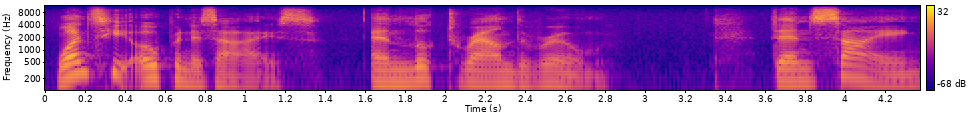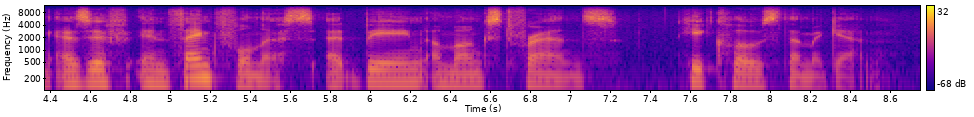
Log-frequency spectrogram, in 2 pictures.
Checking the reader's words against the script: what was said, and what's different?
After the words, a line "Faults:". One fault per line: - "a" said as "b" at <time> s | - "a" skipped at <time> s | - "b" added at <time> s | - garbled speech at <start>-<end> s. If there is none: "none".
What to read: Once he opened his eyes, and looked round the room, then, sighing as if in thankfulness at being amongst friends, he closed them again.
Once he opened his eyes, and looked round the room, then, sighing as if in thankfulness at being amongst friends, he closed them again.
Faults:
none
